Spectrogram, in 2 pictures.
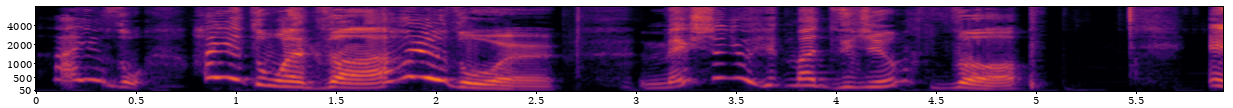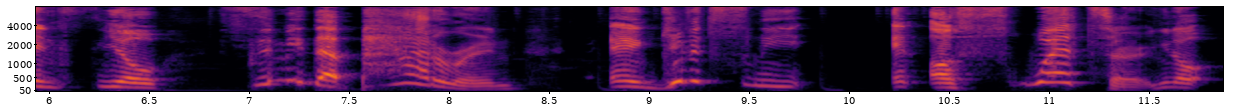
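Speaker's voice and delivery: silly put-on voice. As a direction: greet her in a goofy put-on voice. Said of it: "I don't know why I'm speaking like that".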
